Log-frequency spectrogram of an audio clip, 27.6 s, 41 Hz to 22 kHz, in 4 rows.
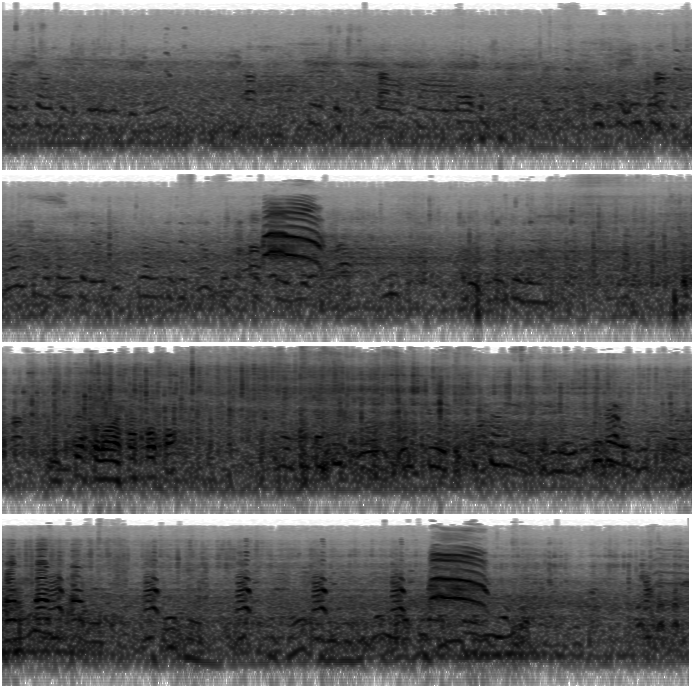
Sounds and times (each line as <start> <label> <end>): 8.6 Canada goose 10.4
8.7 Domestic goose 10.6
9.4 Blackhead gull 10.2
20.6 Domestic goose 22.3
20.7 Canada goose 22.3
20.7 Mallard duck 22.3
23.0 Canada goose 25.6
23.0 Mallard duck 25.6
23.0 Domestic goose 25.6
24.6 Blackhead gull 25.6
26.6 Domestic goose 27.5
27.0 Canada goose 27.5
